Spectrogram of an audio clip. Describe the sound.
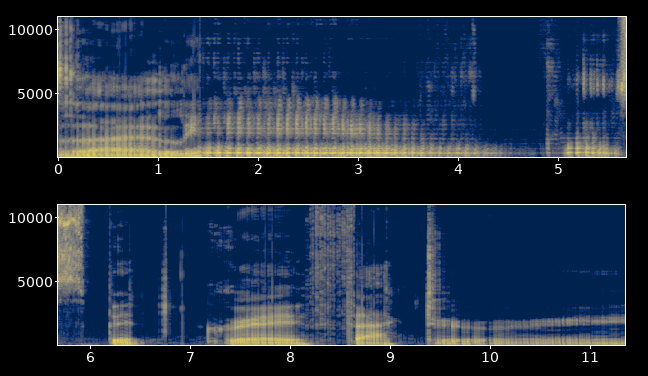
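A voice sample saying "As I leave the factory" is chopped into tiny grains and smeared into a dense, buzzing texture, with a sustained droning tone, then stuttering, fragmented bursts of processed vocal sound with abrupt gaps.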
